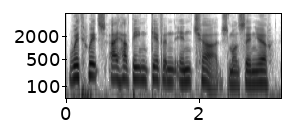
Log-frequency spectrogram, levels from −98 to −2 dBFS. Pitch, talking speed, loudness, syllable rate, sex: 140 Hz, 165 wpm, -18 LUFS, 4.5 syllables/s, male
